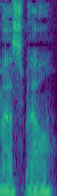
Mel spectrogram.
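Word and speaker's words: Esmail: How do you pronounce it? – Sam Ismail. – Ismail. Okay. – S and then the mail.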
